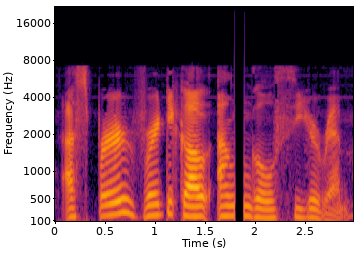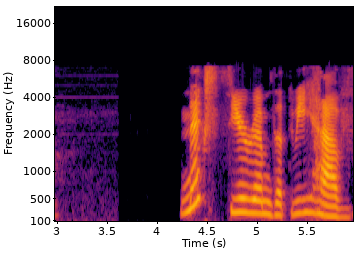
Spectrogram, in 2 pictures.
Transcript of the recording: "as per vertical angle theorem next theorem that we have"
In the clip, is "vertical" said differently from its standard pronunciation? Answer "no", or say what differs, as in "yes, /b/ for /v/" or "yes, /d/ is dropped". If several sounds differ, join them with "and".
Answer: no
